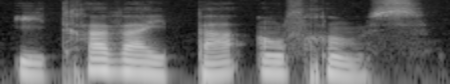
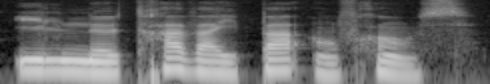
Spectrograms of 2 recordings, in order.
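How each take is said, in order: First: The word ne is left out entirely. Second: The word ne is pronounced before travaille. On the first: This is the casual spoken form. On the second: This is the standard form.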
